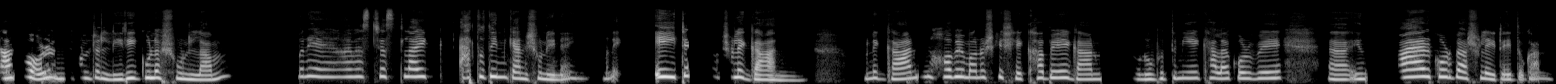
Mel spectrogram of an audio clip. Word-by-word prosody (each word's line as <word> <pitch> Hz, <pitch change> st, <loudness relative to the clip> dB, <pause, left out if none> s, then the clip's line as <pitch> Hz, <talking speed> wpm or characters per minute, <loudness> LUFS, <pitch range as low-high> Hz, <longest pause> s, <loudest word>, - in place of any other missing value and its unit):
তারপর 300 Hz, 0 st, +4 dB
আমি 260 Hz, -2 st, 0 dB
যখন 290 Hz, +3 st, -10 dB
ওটার 290 Hz, -1 st, -1 dB
লিরিক 270 Hz, +5 st, +3 dB
গুলো 305 Hz, 0 st, +6 dB
শুনলাম, 230 Hz, -4 st, +2 dB, 0.8 s
মানে 370 Hz, +1 st, -2 dB, 0.3 s
আই 350 Hz, -, -2 dB
ওয়াজ 360 Hz, -2 st, -3 dB
জাস্ট 355 Hz, -1 st, -2 dB
লাইক 360 Hz, 0 st, +4 dB, 0.4 s
"এতদিন 360 Hz, -1 st, +2 dB
কেন 280 Hz, -2 st, +2 dB
শুনি 250 Hz, -5 st, +1 dB
নাই!" 275 Hz, +4 st, -5 dB, 0.3 s
মানে 280 Hz, -, -8 dB, 0.5 s
এইটাইতো 360 Hz, +2 st, +3 dB
আসলে 335 Hz, +2 st, +1 dB
গান। 215 Hz, -2 st, +2 dB, 0.8 s
মানে 290 Hz, +3 st, -3 dB
গান 250 Hz, +3 st, +3 dB, 0.3 s
হবে 350 Hz, +1 st, +3 dB
মানুষকে 325 Hz, +2 st, -3 dB
শেখাবে, 300 Hz, +3 st, -2 dB, 0.2 s
গান 235 Hz, 0 st, 0 dB, 0.4 s
অনুভূতি 235 Hz, +3 st, -3 dB
নিয়ে 290 Hz, 0 st, -2 dB
খেলা 275 Hz, -2 st, 0 dB
করবে, 275 Hz, 0 st, -1 dB, 0.6 s
অ্যা 240 Hz, -, -1 dB, 0.2 s
ইন্সপায়ার 335 Hz, +8 st, +3 dB
করবে 340 Hz, -2 st, +2 dB
আসলে 275 Hz, +1 st, -3 dB
এটাই 230 Hz, 0 st, -2 dB
তো -, -, -3 dB
গান। 270 Hz, -, -6 dB
290 Hz, 145 wpm, -18 LUFS, 255-335 Hz, 0.8 s, গুলো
